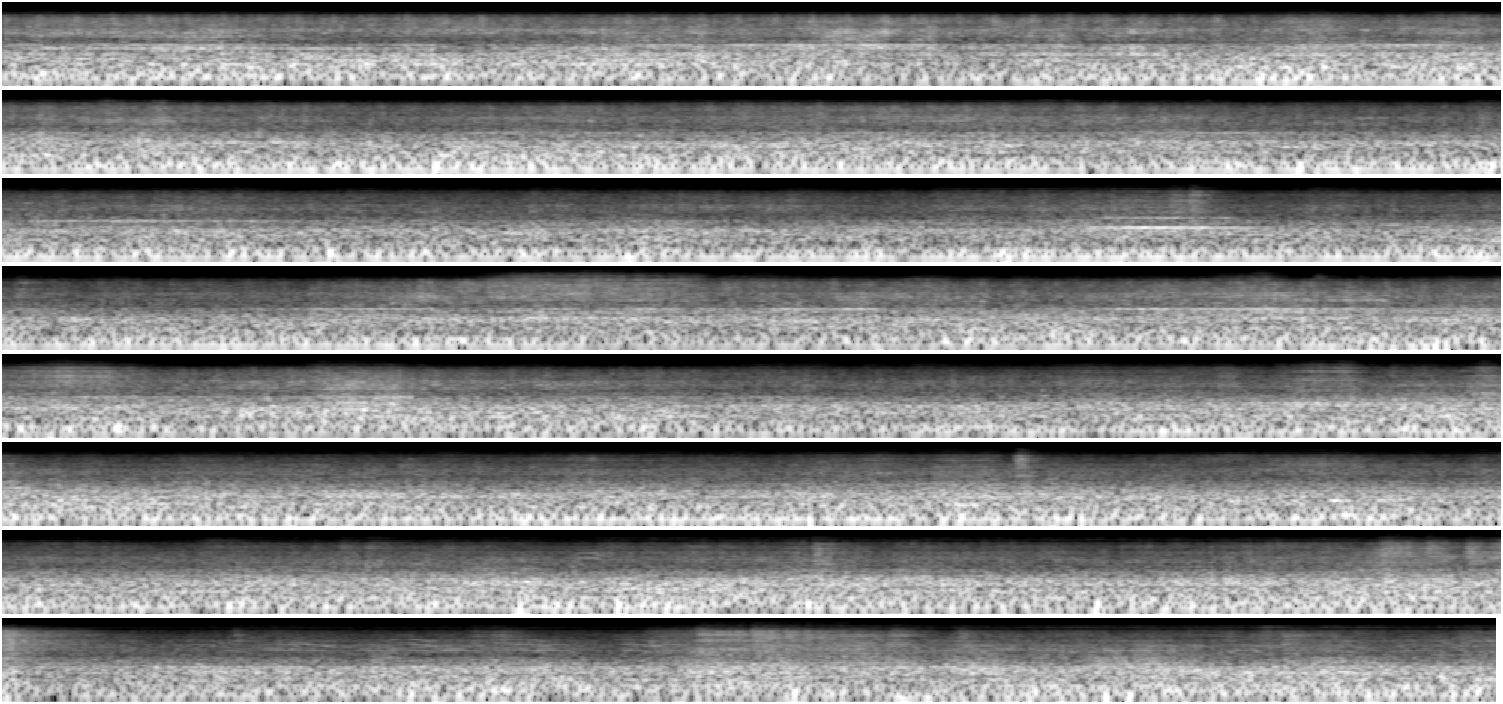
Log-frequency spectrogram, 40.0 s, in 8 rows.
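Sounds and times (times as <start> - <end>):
low drone: 0.0 - 39.9
train wheels clacking on rails: 0.0 - 39.9
wheel squeals: 13.6 - 14.3, 15.9 - 21.9.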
